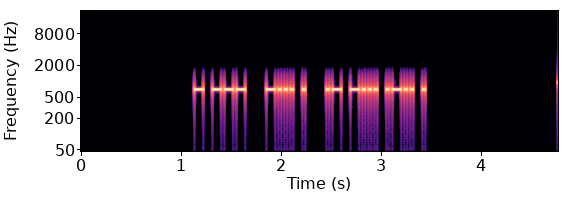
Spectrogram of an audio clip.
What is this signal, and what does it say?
Morse code, heard as a keyed tone, about 40 wpm, 700 Hz. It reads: TO BE ABLE
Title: Sets of 3 Words 40wpm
